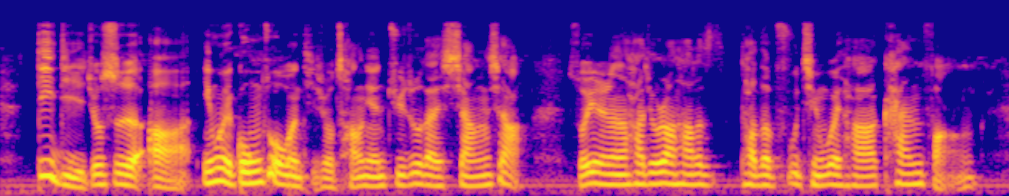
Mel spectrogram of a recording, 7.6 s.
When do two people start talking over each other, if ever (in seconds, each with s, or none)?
none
